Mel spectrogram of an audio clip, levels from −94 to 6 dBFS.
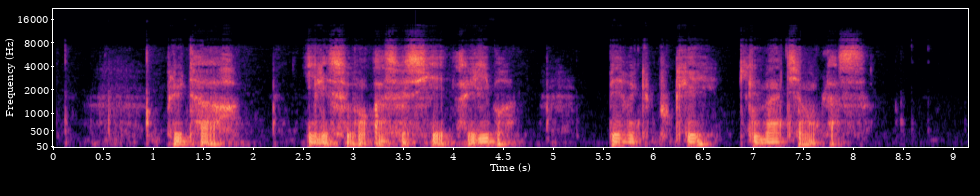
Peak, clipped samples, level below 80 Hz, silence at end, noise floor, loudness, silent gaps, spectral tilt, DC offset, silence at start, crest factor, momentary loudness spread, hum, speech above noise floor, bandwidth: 0 dBFS; under 0.1%; -48 dBFS; 1 s; -63 dBFS; -17 LUFS; none; -4.5 dB/octave; under 0.1%; 0.9 s; 18 dB; 13 LU; none; 47 dB; 9.2 kHz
